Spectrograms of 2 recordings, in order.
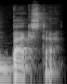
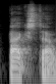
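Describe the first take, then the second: First: The word begins with a B sound. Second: The word begins with a P sound. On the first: "we say Pakistan. ... in Arabic, we don't have P" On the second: "we don't say like Pakistan"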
